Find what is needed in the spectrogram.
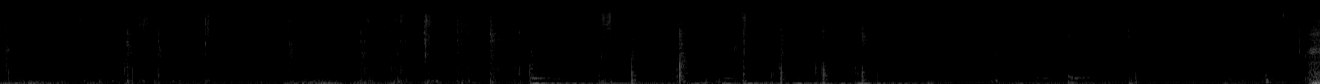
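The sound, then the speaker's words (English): Tarot cards being shuffled back into the deck, a steady run of soft, crisp flicks and taps in an irregular rhythm, fairly quiet over a low background hum, with no one talking. “So I was an idiot and shuffled the cards back in.”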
